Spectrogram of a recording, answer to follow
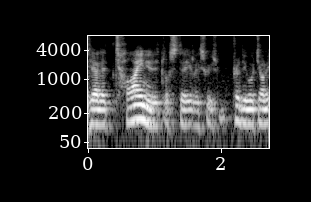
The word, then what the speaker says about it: Stelis: was several people showing Stelis or Stelis. I tend to pronounce it Stelis with a single L, and their flowers are almost microscopic.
